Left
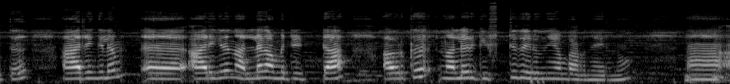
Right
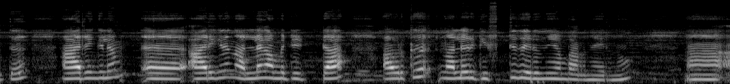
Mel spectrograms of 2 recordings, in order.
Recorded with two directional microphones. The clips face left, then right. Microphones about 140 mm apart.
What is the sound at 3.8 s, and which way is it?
A woman's voice, 40° right (ahead or behind).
